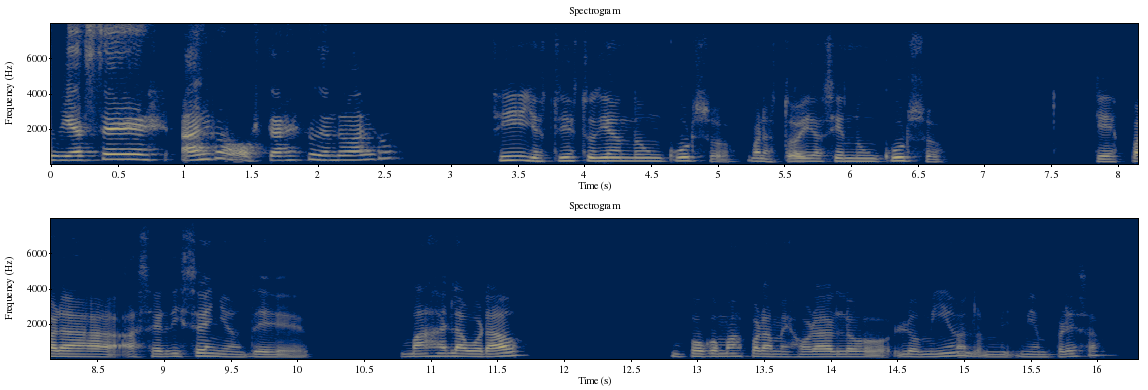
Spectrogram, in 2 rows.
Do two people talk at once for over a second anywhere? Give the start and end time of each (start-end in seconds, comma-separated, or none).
none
